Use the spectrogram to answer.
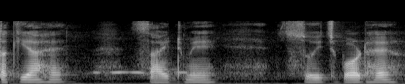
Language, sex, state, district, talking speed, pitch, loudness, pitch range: Hindi, male, West Bengal, Alipurduar, 105 wpm, 110 Hz, -21 LUFS, 105-115 Hz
